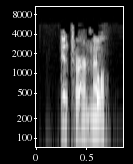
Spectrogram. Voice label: "eternal", English; adjectives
